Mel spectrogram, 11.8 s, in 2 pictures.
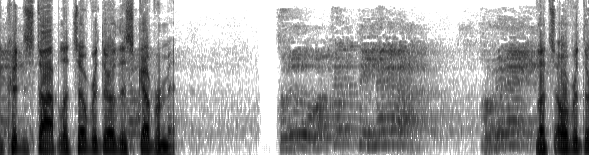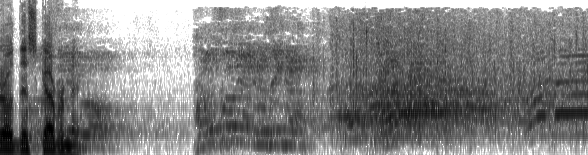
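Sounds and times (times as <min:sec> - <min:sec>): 
speech: 0:00.0 - 0:01.9, 0:05.4 - 0:06.9
crowd cheering and applauding: 0:09.0 - 0:11.7.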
